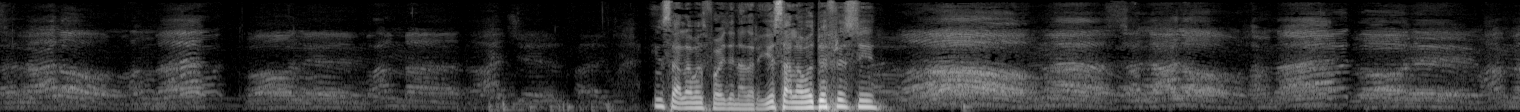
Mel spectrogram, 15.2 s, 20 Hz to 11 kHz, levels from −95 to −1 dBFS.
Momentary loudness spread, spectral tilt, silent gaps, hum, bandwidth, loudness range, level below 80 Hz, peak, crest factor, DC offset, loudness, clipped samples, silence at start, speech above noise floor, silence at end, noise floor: 30 LU; -6 dB/octave; none; none; 11 kHz; 23 LU; -66 dBFS; -8 dBFS; 24 dB; under 0.1%; -27 LUFS; under 0.1%; 0.55 s; 38 dB; 0.85 s; -63 dBFS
